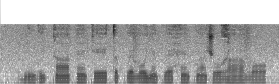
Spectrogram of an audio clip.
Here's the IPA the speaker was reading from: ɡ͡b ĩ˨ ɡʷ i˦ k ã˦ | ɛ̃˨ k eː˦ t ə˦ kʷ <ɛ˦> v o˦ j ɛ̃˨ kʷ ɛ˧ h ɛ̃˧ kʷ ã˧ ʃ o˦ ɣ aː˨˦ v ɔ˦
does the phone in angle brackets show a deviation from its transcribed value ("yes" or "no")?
no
